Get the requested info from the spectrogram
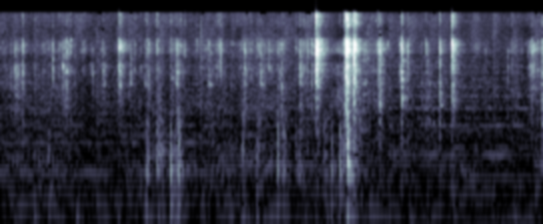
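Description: Irregular clicks and clacks of a plastic Transformers one-step action figure being handled and turned, the loudest about three and a half seconds in, over faint background music.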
